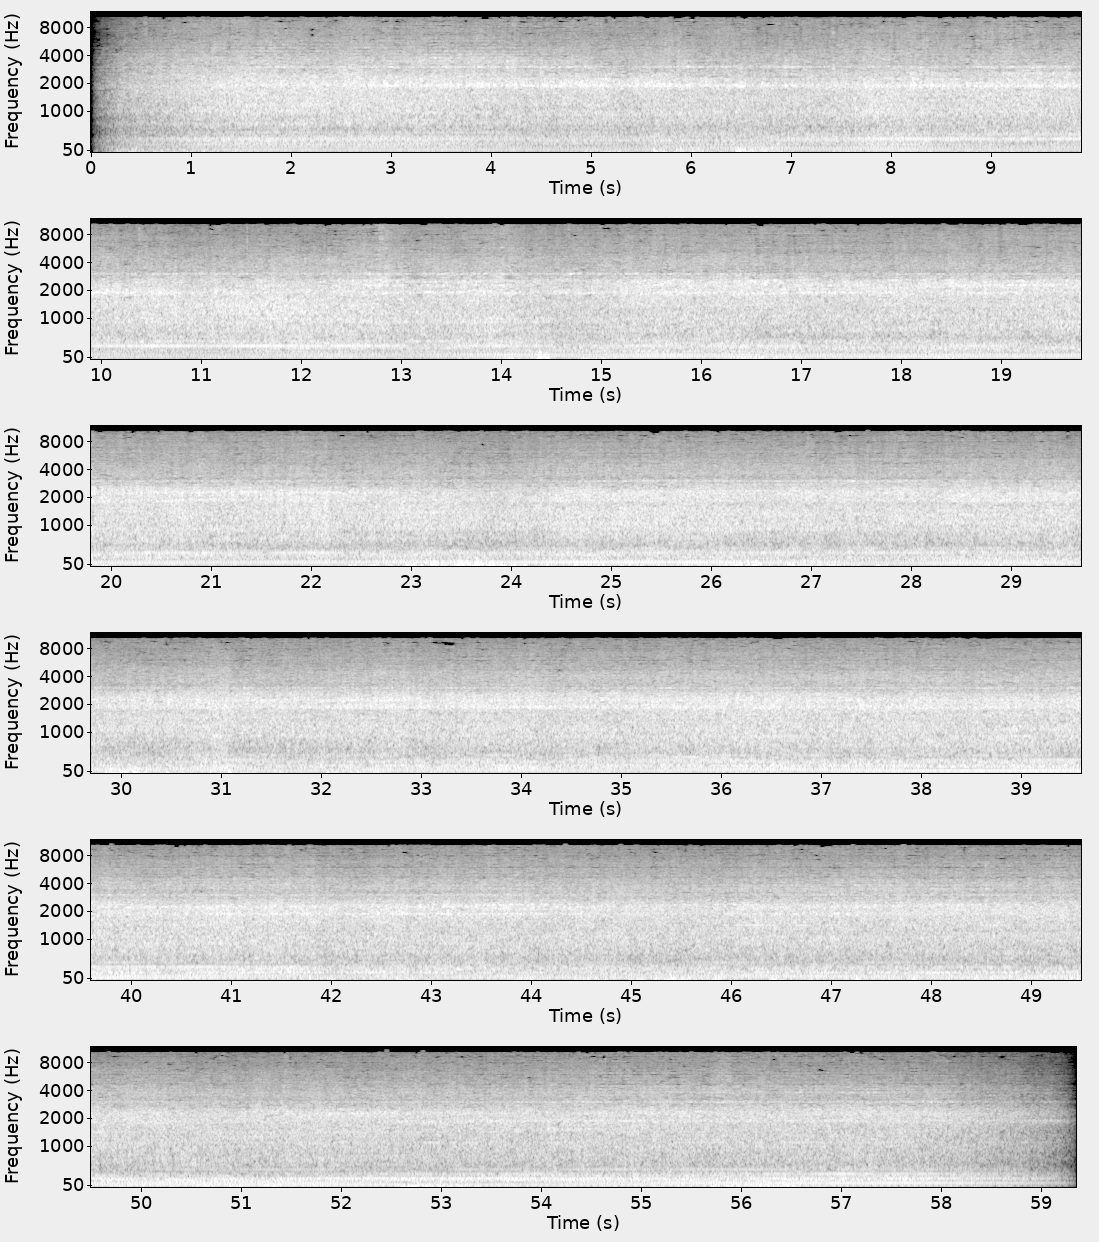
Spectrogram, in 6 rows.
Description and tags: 23.11.09: about 11.00 in the Karol Marcinkowski park located between Niepodległości Av. and Towarowa street in the center of Poznań (Poland) near of the PKS and the PKP. the recording of the passing by tractor with dry leaves (a autumn cleaning in the park).
in the background typical street noise. no processing: only fade in/out.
